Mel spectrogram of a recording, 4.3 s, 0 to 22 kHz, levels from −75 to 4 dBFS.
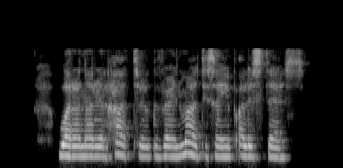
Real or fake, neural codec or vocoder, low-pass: fake; codec, 16 kHz, 8 kbps, FunCodec, trained on Chinese and English, 25 frames a second; 7.2 kHz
